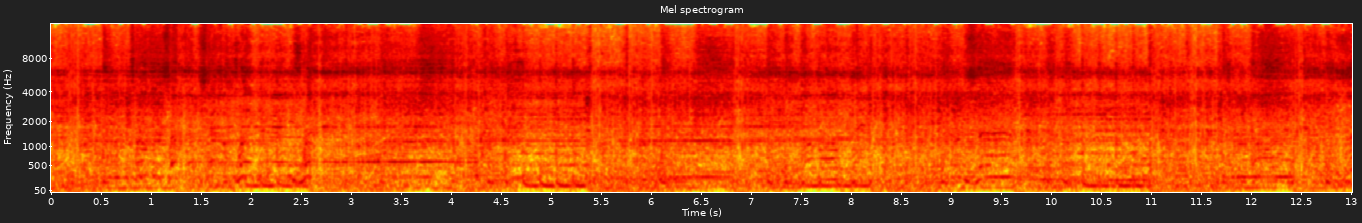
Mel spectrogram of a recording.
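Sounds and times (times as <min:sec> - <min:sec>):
bass guitar: 0:00.0 - 0:13.0
drums: 0:00.0 - 0:13.0
electric guitar: 0:00.0 - 0:13.0.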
